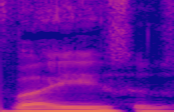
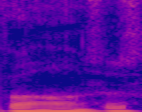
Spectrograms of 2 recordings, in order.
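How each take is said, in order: First: It is said with an American pronunciation. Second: It is said with a British pronunciation.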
